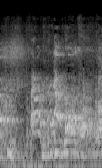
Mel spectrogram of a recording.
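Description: Several Jack Russell terriers in a kennel bark and yip in quick, overlapping bursts, fairly close, with a busy chorus of barking continuing throughout.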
